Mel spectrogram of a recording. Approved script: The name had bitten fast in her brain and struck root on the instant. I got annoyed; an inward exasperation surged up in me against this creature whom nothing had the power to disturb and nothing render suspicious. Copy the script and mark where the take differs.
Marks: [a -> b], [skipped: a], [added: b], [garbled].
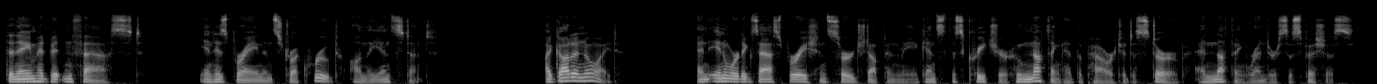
The name had bitten fast in [her -> his] brain and struck root on the instant. I got annoyed; an inward exasperation surged up in me against this creature whom nothing had the power to disturb and nothing render suspicious.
